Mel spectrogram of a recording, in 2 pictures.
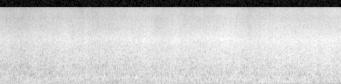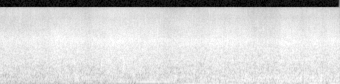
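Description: Panga skiff running fast through ocean swells: water rushes and sprays off the hull over the steady drone of the outboard motor, with wind on the microphone. The sound grows slowly louder.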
